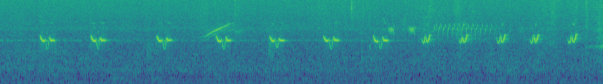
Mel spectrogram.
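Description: A songbird calling: a short chirp repeated about twice a second, changing about two-thirds of the way in to a quicker series of rising notes.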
